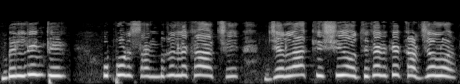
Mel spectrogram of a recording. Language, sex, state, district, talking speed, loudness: Bengali, male, Assam, Hailakandi, 130 wpm, -12 LUFS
